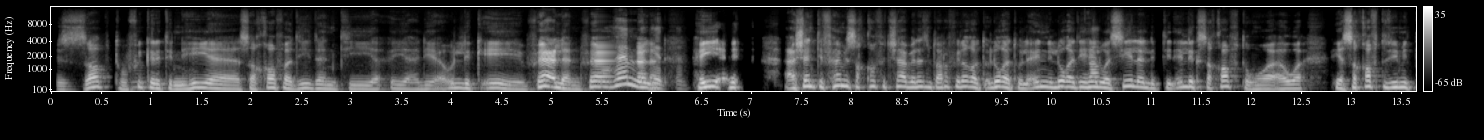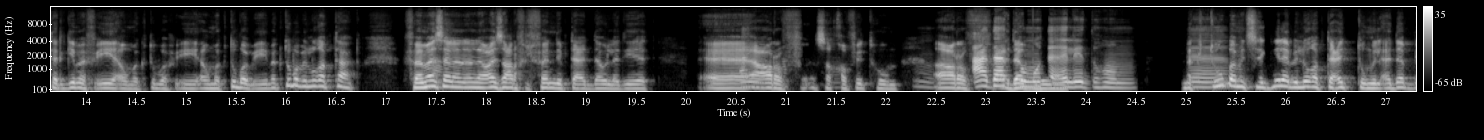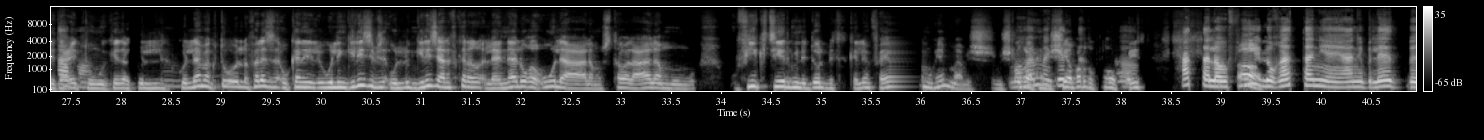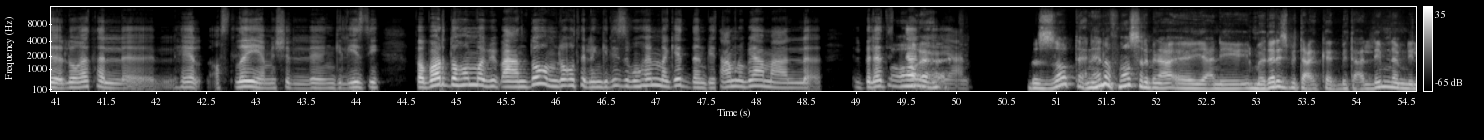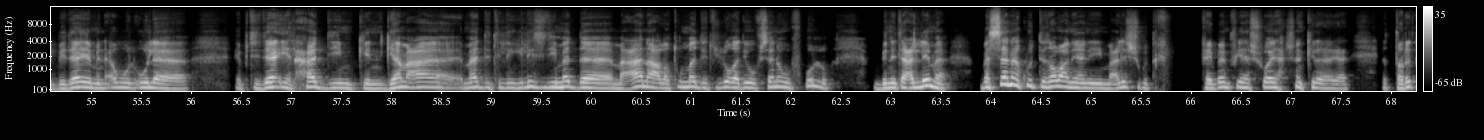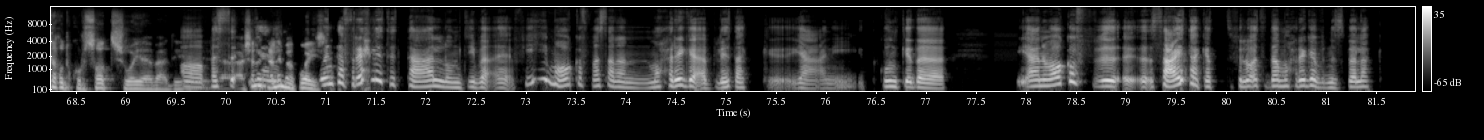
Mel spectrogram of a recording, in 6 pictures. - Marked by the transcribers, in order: distorted speech; other noise; static; tapping; chuckle; in English: "كورسات"
- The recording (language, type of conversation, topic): Arabic, podcast, إزاي اتعلمت تتكلم لغة جديدة في وقت فراغك؟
